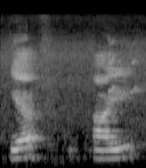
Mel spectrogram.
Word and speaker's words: fire: For example, if I write here F-I-R-E, fire. So I will write it like this. R is not pronounced.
